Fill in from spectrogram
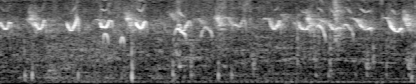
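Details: Hungry domestic ducklings being given feed and drinking water by a woman, a dense chorus of high looping peeps overlapping continuously, with pecking and tapping clicks beneath.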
